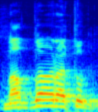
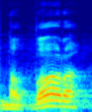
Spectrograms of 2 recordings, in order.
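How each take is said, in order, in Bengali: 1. শব্দটি যোগ করা -tun দিয়ে শেষ হয়। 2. শব্দটি -tun ছাড়া শেষ হয়।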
